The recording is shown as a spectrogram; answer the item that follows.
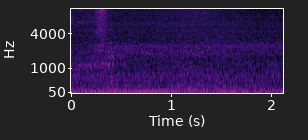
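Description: Low, steady rumble of a car's engine and road noise heard from inside the cabin.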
